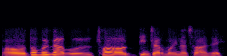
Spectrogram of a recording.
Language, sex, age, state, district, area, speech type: Nepali, male, 30-45, West Bengal, Kalimpong, rural, conversation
